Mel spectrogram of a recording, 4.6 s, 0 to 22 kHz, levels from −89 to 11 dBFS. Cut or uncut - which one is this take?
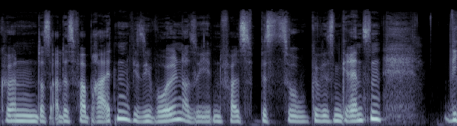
uncut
